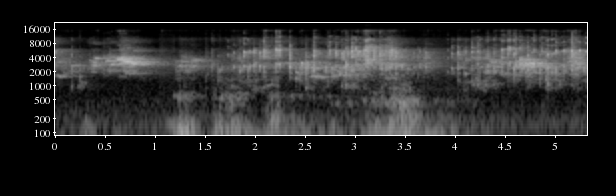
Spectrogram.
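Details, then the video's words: Budgerigars chirping at feeding time, a constant mass of high, raspy twittering from several birds, with one clearer whistled note early and light tapping and knocking noises below. "Beautiful Budgies Chirping Sounds"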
